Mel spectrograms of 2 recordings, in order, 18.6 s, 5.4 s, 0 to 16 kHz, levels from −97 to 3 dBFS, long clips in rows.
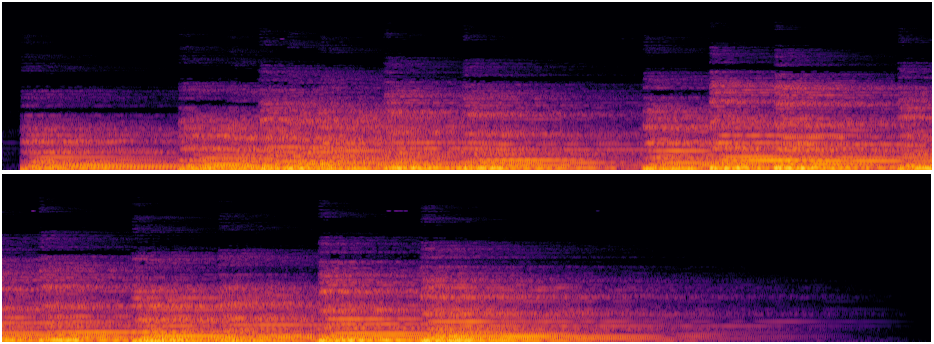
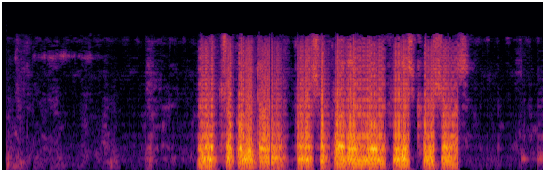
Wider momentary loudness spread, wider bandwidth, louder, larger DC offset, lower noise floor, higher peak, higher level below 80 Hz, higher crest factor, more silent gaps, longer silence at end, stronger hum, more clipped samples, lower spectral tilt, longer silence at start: first, 11 LU vs 7 LU; second, 3 kHz vs 8 kHz; second, -23 LUFS vs -19 LUFS; neither; first, -82 dBFS vs -59 dBFS; about the same, -4 dBFS vs -4 dBFS; first, -22 dBFS vs -44 dBFS; about the same, 16 dB vs 18 dB; neither; first, 2.6 s vs 0.75 s; neither; neither; first, -12 dB/octave vs -5.5 dB/octave; second, 0.2 s vs 1.95 s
